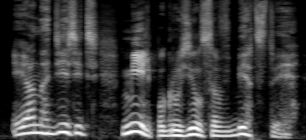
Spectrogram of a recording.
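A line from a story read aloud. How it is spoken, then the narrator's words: Exclaiming. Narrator (Russian): воскликнул Махрат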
